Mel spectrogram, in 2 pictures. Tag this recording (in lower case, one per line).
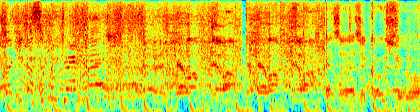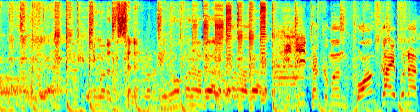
music
speech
